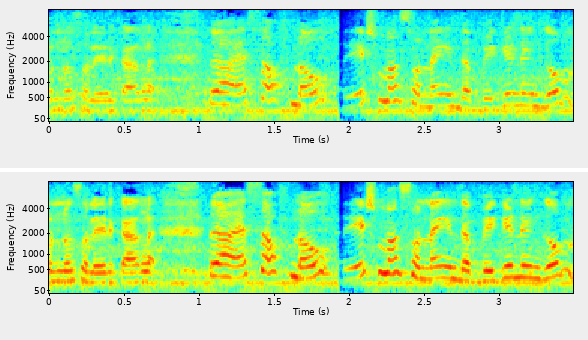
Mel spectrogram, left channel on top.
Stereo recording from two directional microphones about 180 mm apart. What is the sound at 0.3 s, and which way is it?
A woman's voice, 30° right (ahead or behind).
